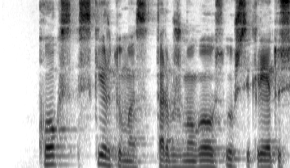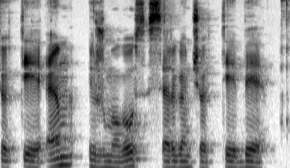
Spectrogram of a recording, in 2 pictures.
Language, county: Lithuanian, Panevėžys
